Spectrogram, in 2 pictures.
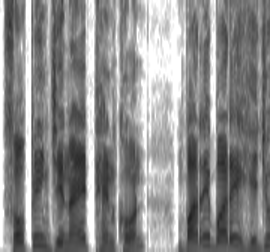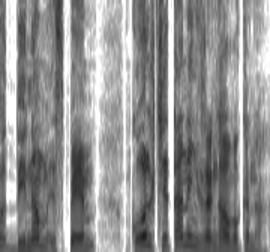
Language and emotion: Santali, angry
